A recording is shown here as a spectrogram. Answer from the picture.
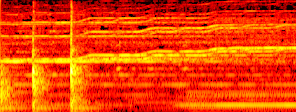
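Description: Two sharp knocks on a bedroom door, about a quarter second apart, followed by a sustained musical tone that lingers under the quiet.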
